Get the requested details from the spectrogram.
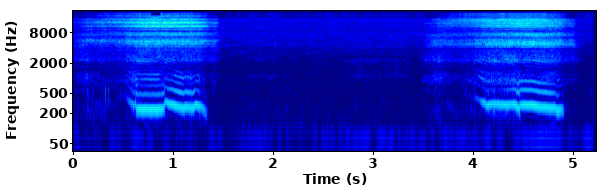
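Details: Sleeping female dog: two whistling, tonal snoring breaths about 3.5 seconds apart with quiet pauses between, roughly 17 breaths a minute; snoring during sleep.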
